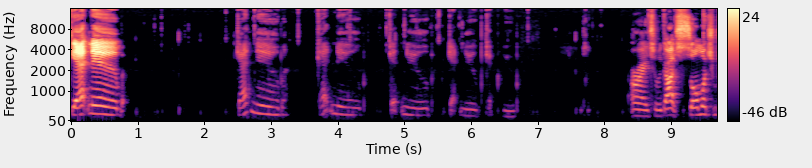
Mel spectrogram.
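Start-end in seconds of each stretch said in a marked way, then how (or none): 0.0-0.8 loud, punched mimicry; catchphrase imitation. Echoing the game's catchphrase aloud. 2.5-6.7 mimicked catchphrase getting softer and softer; fading echo. Repeating the catchphrase, fading away.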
